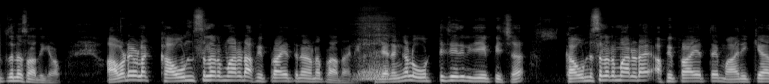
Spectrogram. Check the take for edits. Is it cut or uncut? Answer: cut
